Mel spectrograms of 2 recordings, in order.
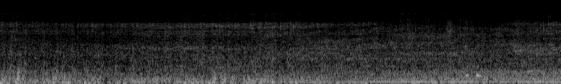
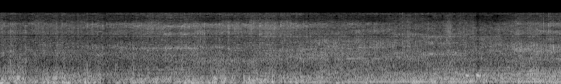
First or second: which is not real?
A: second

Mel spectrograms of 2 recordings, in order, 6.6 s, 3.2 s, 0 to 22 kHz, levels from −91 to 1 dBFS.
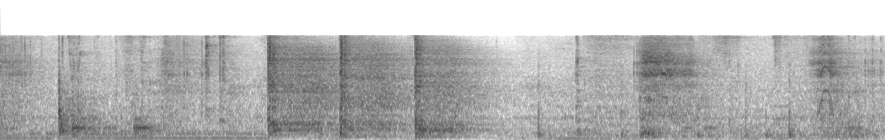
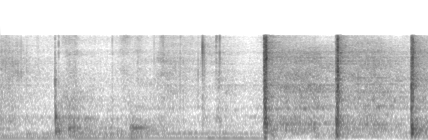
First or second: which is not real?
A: second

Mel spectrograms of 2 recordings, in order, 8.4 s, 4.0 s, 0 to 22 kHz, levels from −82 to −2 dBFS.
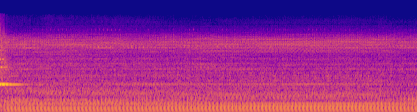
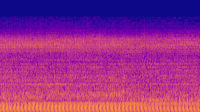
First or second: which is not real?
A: second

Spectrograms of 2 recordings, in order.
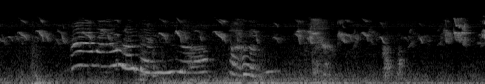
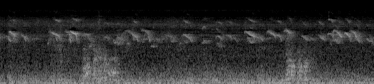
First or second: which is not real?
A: second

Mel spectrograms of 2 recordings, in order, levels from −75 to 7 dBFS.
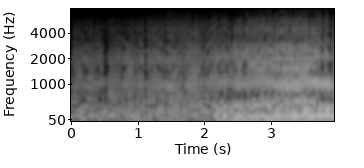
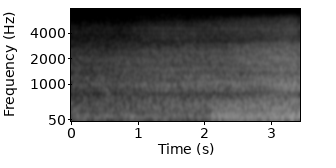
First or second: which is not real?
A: first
